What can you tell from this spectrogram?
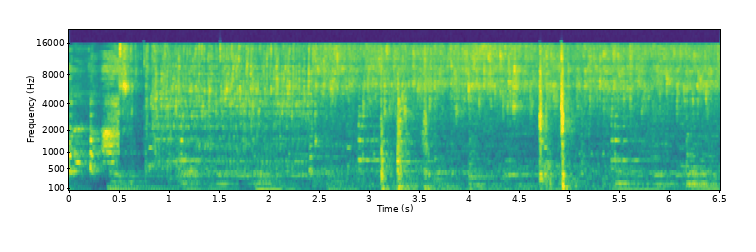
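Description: Tap water running, as when an electric kettle is filled, with a few sharp knocks and clicks about halfway through and again near the end as the kettle is handled and switched on. Background music plays underneath.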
